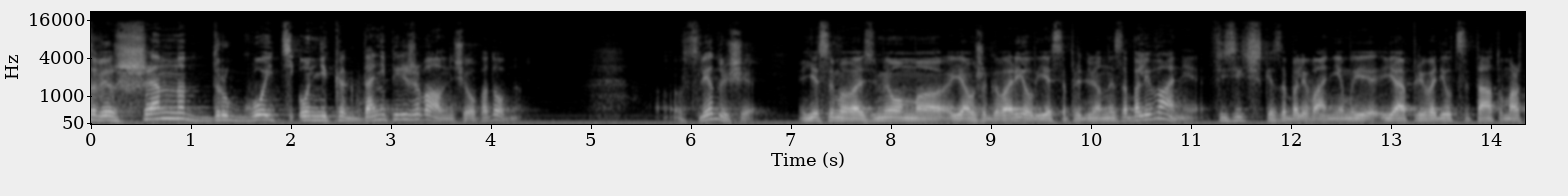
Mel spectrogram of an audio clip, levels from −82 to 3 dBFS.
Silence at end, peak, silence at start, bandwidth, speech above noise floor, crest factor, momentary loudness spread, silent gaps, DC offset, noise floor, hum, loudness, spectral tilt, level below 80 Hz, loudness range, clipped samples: 0 s; -10 dBFS; 0 s; 15.5 kHz; 24 dB; 18 dB; 9 LU; none; under 0.1%; -51 dBFS; none; -28 LUFS; -5 dB/octave; -50 dBFS; 7 LU; under 0.1%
